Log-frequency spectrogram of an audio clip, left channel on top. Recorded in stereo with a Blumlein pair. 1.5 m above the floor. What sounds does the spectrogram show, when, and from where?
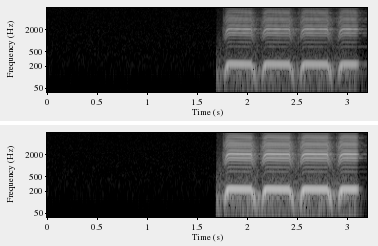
1.7 s a phone buzzing: 25° right, 0.9 m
